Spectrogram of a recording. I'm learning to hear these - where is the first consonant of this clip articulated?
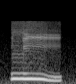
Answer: tongue tip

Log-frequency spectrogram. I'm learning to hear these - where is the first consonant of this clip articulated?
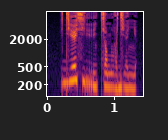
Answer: tongue tip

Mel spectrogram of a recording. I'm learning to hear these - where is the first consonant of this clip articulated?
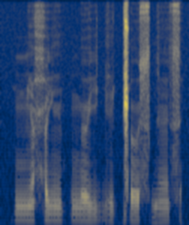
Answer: palate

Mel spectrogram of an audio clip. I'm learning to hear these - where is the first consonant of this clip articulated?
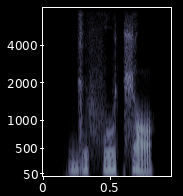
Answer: velum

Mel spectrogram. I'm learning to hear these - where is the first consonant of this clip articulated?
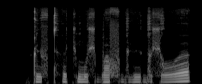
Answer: retroflex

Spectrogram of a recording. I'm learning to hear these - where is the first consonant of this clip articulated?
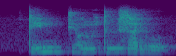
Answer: tongue tip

